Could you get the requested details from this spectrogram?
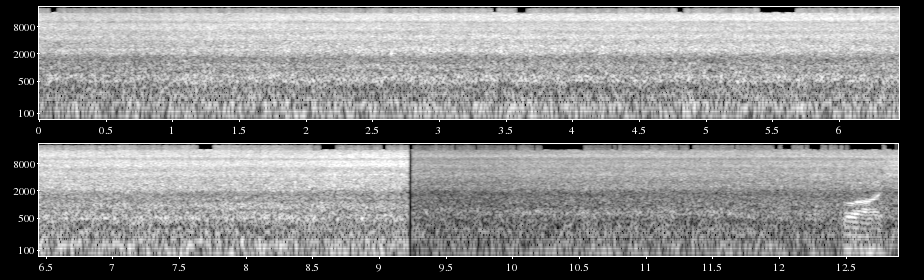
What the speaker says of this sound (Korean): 와 여기 폭포의 시원함이 장난이 아니네요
